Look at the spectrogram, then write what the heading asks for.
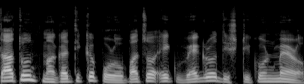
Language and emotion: Goan Konkani, neutral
